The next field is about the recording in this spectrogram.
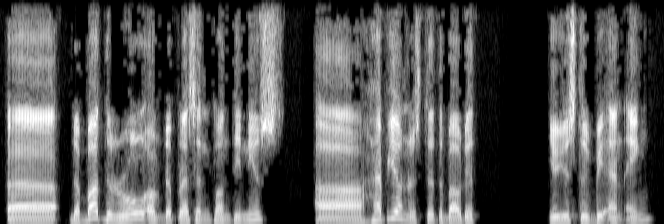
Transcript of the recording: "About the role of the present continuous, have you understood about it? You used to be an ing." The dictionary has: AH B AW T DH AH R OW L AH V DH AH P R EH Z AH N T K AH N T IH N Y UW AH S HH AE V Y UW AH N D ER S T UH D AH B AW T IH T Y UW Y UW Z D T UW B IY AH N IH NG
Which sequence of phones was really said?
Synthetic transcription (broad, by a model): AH B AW T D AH R OW L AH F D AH P R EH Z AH N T K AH N T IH N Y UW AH HH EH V Y UW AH N D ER S T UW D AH B AW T IH T Y UW Y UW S T UW B IY AH N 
